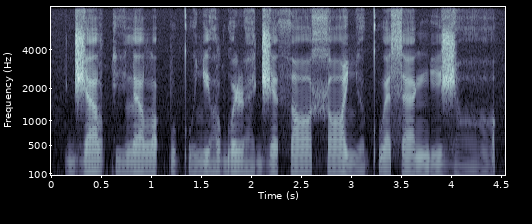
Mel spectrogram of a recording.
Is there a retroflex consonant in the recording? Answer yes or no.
yes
